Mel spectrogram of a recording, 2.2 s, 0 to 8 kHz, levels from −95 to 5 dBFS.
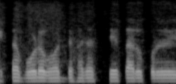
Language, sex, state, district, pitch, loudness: Bengali, male, West Bengal, Purulia, 115 Hz, -36 LUFS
